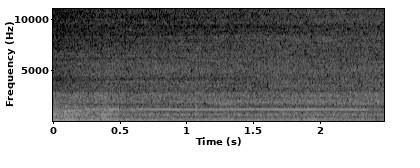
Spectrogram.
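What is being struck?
Nothing is struck.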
